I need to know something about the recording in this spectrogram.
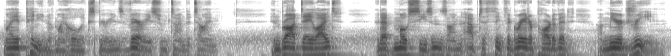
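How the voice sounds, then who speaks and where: A man giving a solemn, brooding dramatic reading of a first-person horror story, in literary phrasing that often sinks into a hush. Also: lowish voice, steady tone, moderate pace, gravelly, a little hiss or hum. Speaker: narrator, dramatic reader. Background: ambient soundscape.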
